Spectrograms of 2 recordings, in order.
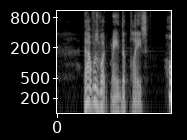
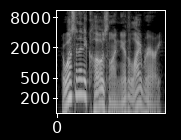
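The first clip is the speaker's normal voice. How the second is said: ordinary delivery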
